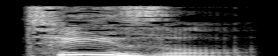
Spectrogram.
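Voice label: "teazle", British English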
